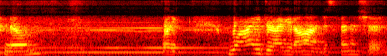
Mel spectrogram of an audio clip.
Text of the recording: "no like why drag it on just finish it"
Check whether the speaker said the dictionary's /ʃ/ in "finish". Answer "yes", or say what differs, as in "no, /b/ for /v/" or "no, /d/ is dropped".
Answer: yes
